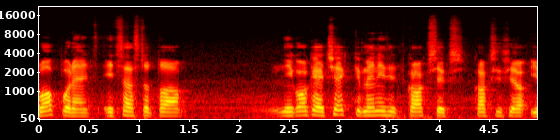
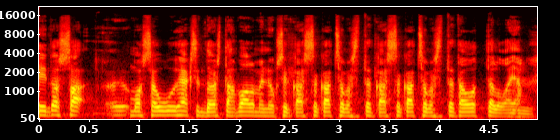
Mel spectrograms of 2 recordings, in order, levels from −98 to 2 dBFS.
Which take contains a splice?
second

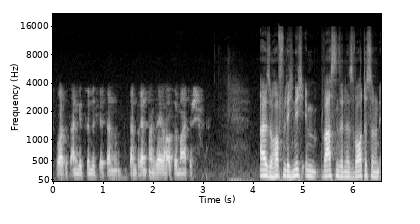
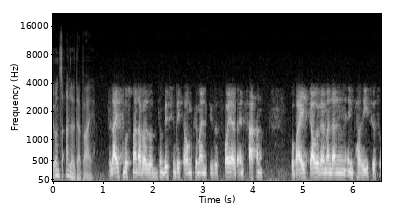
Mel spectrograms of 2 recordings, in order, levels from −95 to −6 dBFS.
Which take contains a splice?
second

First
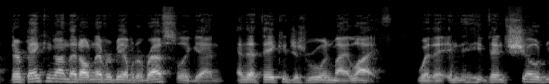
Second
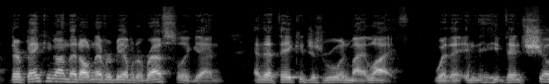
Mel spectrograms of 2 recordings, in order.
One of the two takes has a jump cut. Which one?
first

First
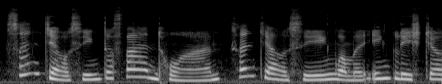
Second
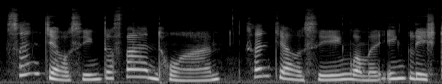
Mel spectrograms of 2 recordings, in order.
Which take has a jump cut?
first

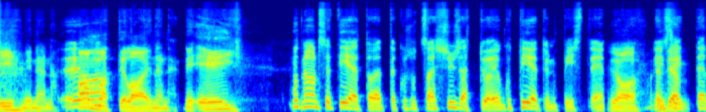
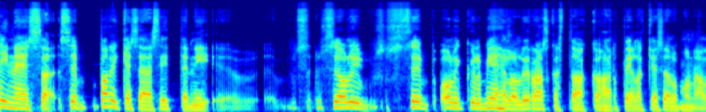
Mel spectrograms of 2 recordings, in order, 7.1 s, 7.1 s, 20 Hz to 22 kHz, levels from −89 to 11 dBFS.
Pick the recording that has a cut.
first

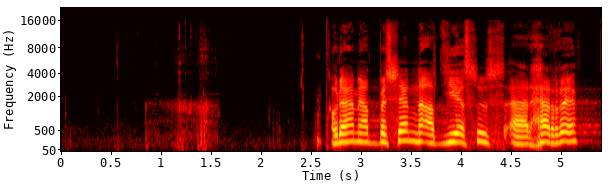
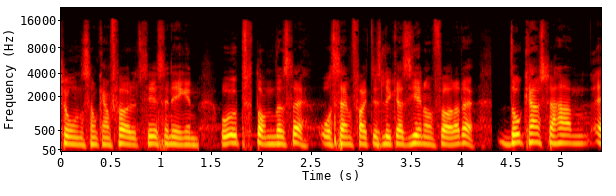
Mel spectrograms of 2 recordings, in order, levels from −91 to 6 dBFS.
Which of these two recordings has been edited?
second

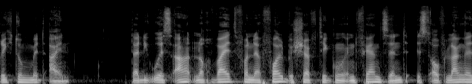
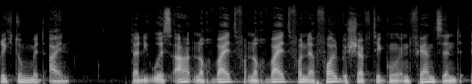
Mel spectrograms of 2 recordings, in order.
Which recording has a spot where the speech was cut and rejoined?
second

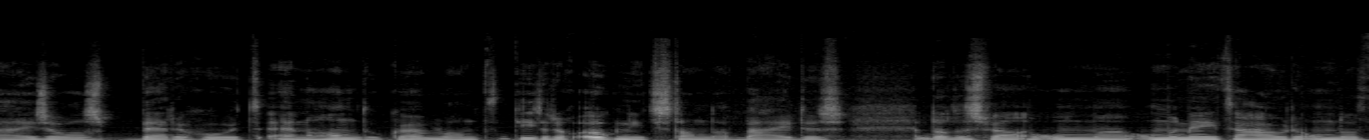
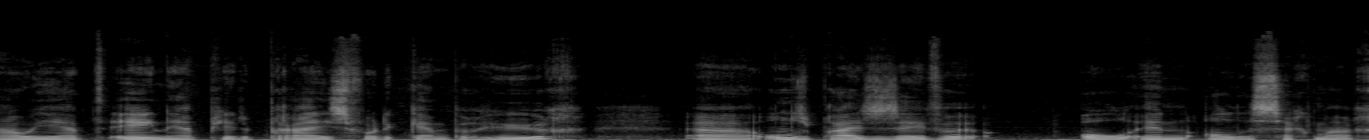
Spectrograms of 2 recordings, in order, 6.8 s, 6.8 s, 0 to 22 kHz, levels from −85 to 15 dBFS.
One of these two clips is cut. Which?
first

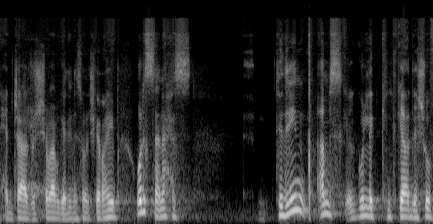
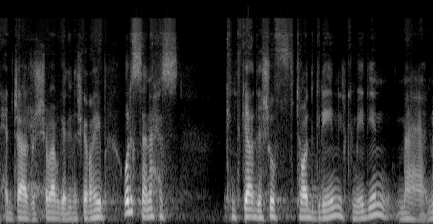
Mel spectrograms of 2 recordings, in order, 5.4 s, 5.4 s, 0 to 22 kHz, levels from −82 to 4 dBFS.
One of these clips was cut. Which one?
second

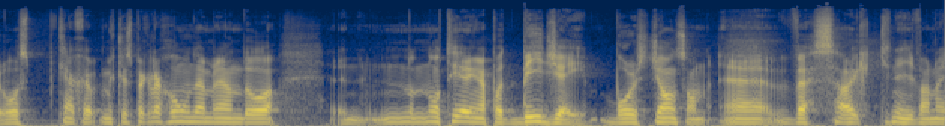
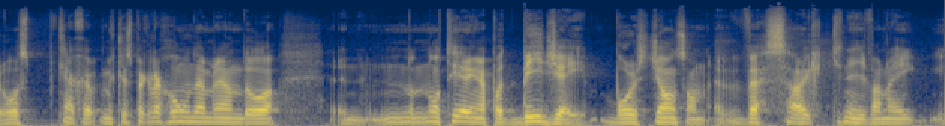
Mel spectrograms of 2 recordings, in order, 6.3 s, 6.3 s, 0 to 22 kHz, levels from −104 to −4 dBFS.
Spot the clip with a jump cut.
second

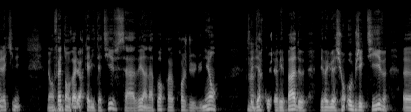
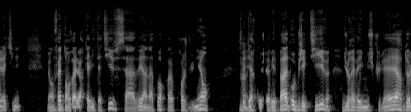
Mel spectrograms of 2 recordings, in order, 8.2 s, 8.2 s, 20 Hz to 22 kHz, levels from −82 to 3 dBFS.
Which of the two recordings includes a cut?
second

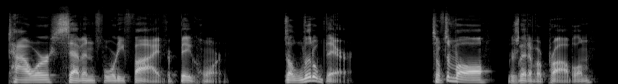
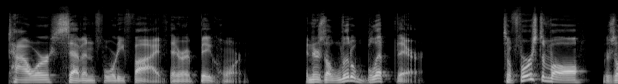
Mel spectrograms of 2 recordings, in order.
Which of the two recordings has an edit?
first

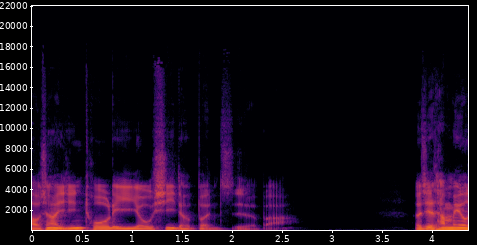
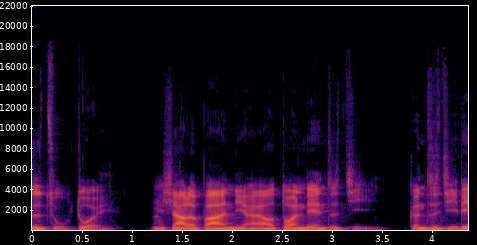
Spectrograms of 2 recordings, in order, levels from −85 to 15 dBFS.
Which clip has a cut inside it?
second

